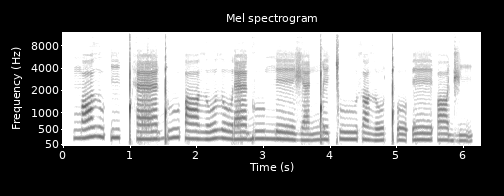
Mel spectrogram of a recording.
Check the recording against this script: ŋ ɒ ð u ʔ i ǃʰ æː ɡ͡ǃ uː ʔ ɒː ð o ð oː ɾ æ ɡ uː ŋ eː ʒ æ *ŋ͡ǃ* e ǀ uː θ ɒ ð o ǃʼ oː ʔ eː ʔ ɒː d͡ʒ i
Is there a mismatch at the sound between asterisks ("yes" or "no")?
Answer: no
